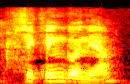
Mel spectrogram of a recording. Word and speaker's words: chikungunya: Doctor, you'll have to help me with the pronunciation. Chikungunya.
